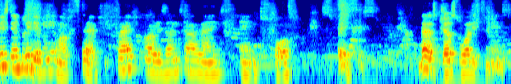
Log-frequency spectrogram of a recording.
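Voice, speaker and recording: Over noticeable background noise, a woman talks at a fairly slow pace with a fairly low pitch. Her intonation is lively and her loudness swings widely. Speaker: music teacher. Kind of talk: lecture. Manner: repetitive.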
